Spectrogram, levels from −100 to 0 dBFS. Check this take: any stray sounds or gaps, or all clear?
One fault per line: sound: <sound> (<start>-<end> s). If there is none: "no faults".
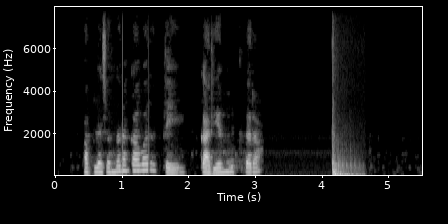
sound: thud (4.1-4.7 s)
